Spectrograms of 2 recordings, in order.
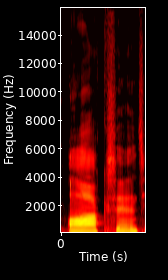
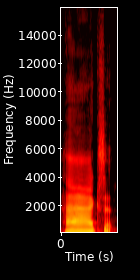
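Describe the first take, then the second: First: "occent" with an open o-like first vowel; wrong vowel. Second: "accent" with a clear flat a as in cat; correct vowel. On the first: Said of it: "you don't wanna say". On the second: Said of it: "you wanna say". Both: Shown as a demonstration.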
